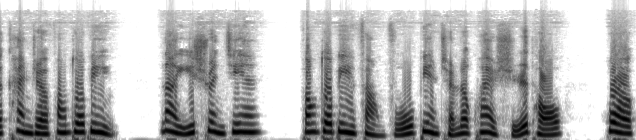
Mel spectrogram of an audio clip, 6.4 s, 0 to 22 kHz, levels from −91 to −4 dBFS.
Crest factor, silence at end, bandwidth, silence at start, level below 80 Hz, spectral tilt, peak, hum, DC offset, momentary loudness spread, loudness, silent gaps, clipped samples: 8 dB; 0.05 s; 12 kHz; 0 s; -38 dBFS; -7 dB/octave; 0 dBFS; none; 0.3%; 5 LU; -9 LUFS; none; 2%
